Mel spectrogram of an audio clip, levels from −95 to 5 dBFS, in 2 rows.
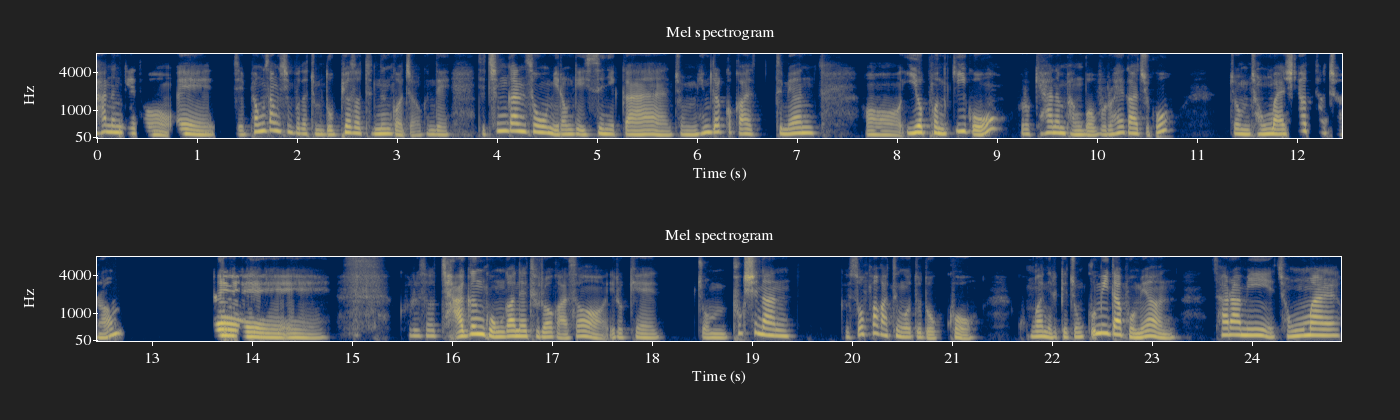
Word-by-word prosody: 하는 225 0 +1
게 185 -3 -8
더 135 -3 -4
예 145 -5 +1 0.2
이제 140 - -9
평상시보다 245 - -1
좀 150 -3 -5
높여서 185 +8 0
듣는 170 -1 0
거죠. 125 -4 -6
근데 145 -1 -5 0.2
이제 150 - -13
층간 270 - +3
소음 220 -6 +2
이런 155 +1 0
게 160 - -3
있으니까 145 -2 -1
좀 140 0 -3
힘들 220 +5 0
것 - - -12
같으면 170 +4 -1 0.5
어 135 -3 -3
이어폰 200 -2 +4
끼고 255 - 0
그렇게 160 0 -9
하는 205 -1 +2
방법으로 145 -2 -3
해 205 +4 0
가지고 215 - -2 0.5
좀 160 -3 0
정말 160 +1 +2
시어터처럼 240 - -4 1.0
예예예. 145 -8 +4 0.7
그래서 200 -2 -7
작은 230 +10 +5
공간에 190 0 +4
들어가서 165 -4 -2
이렇게 140 -1 -5 0.4
좀 140 -1 -4
푹신한 225 - +3 0.4
그 160 - -12
소파 250 - -2
같은 205 -7 -2
것도 155 0 -3
놓고 115 +1 -5 0.4
공간을 180 -2 0
이렇게 155 +1 -4
좀 160 +3 -3
꾸미다 285 - +4
보면 150 - +1 0.3
사람이 225 -6 +3
정말 215 +3 +3
170 Hz, 280 characters per minute, -22 LUFS, 145-215 Hz, 1.0 s, 작은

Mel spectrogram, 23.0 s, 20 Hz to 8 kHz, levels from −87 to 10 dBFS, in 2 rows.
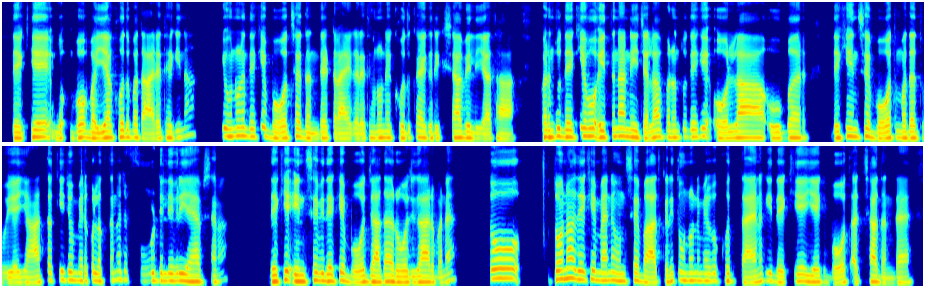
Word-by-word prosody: देखिए 140 +5 +3
वो 120 - -3
वो 135 +2 +4
भैया 125 +3 +4
खुद 145 +2 0
बता 110 -6 0
रहे 115 +2 -1
थे 130 +1 -1
कि 135 - -6
ना 160 +4 -10 0.4
कि - - 0
उन्होंने 170 +2 +2
देखिए 155 +2 -2
बहुत 125 -1 0
से 160 - +1
धंधे 120 -1 -1
ट्राई 110 -2 -1
करे 105 0 -2
थे। 125 - -6
उन्होंने 130 +1 -1
खुद 125 -1 -3
का 135 - +1
एक 125 -1 0
रिक्शा 130 +3 -1
भी 125 -1 +2
लिया 110 -3 -2
था, 105 -2 -3 0.4
परंतु 145 +2 +3
देखिए 145 +2 +1
वो 160 -2 +3
इतना 155 +5 +2
नहीं 145 -3 +2
चला, 125 +4 +1
परंतु 140 0 -4
देखिए 150 +1 -1 0.2
ओला 125 +2 +3 0.2
यूबर 125 +1 -1 0.3
देखिए 125 +6 +1
इनसे 155 0 +1
बहुत 125 +1 +2
मदद 125 -1 +1
हुई 110 0 -3
है। 110 - +1
यहाँ 115 +1 -2
तक 160 -2 -5
कि 175 - -1
जो 165 0 0
मेरे 150 -1 -2
को 155 - -3
लगता 145 +1 -3
है - - -7
ना 175 - -5
जो 170 - -7
फूड 145 +3 -5
डिलीवरी 150 0 +2
ऐप्स 125 -1 -4
है 125 - -4
ना? 135 +6 -13 0.6
देखिए 135 +6 +4
इनसे 135 +4 +2
भी 150 - +2
देखिए 145 +2 +2
बहुत 120 -1 0
ज़्यादा 130 +1 +3
रोज़गार 120 0 +2
बना 115 +4 -5
है। 160 - -9 0.4
तो 200 0 +3 0.4
तो 180 - +4
ना 205 +2 +4
देखिए 175 0 +1
मैंने 155 0 +1
उनसे 145 0 -1
बात 110 0 +2
करी 125 +4 -1
तो 160 - -7
उन्होंने 155 0 -1
मेरे 150 0 -2
को 150 - -3
खुद 150 +2 -4
बताया 115 -4 0
ना 135 - -2
कि 150 0 -4
देखिए 125 +3 -2
ये 130 -2 +2
एक 120 -2 -4
बहुत 110 +5 -2
अच्छा 130 +3 -1
धंधा 105 -2 -5
है 110 +1 -4
130 Hz, 235 wpm, -21 LUFS, 120-150 Hz, 0.6 s, वो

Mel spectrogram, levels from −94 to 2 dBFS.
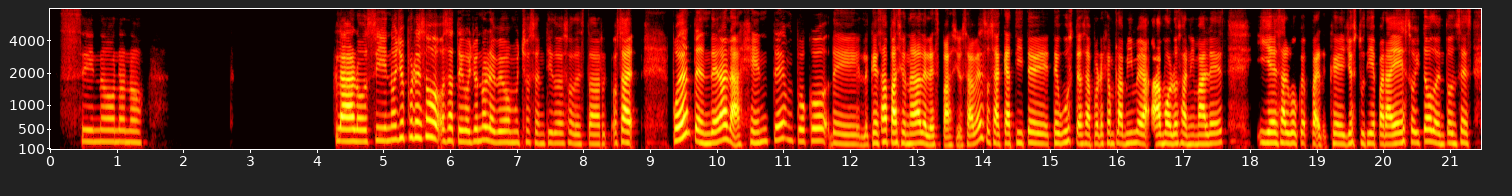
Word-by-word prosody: Sí, 245 -1 -11
no, 240 0 -7
no, 240 0 -7
no. 230 -1 -8 2.9
Claro, 250 -1 +5
sí, 265 +2 -6
no, 280 +2 -3
yo 315 +2 -1
por 335 0 -2
eso, 330 -1 +3
o - - -3
sea, 260 0 -1
te 250 - -5
digo, 240 -1 -1
yo 250 +2 -3
no 275 +2 -3
le 250 -4 -1
veo 230 0 -3
mucho 225 +1 -10
sentido 215 -1 -9
a 210 - -6
eso 215 +1 -10
de 195 - -7
estar 195 0 -6
o 215 - -10
sea, 225 -1 +4 0.5
puedo 290 +7 +8
entender 230 - +1
a 290 +2 +9
la 190 - +4
gente 250 +8 -4
un 275 -4 -14
poco 260 +1 -2
de 195 -4 -7
que 215 - 0
es 215 - -3
apasionada 215 -3 +5
del 205 -4 +1
espacio, 175 -1 -1
¿sabes? 195 - -1
O 235 - -6
sea, 215 -3 +2
que 205 +1 +1
a - - +1
ti 215 -2 -8
te 205 -3 -1
te 215 - -2
guste. 230 +3 -4
O 195 - 0
sea, 195 -2 0
por 200 0 -5
ejemplo, 205 +1 -2
a 200 - +2
mí 210 +2 -7
me 215 -2 -1 0.2
amo 200 +2 +5
los 205 +2 -2
animales, 195 +3 0 0.4
y 220 -1 -3
es 220 0 0
algo 215 -1 +1
que 210 -1 -6
par 210 - -2
que 200 -2 -3
yo 205 - -2
estudié 210 -1 -6
para 195 -1 +2
eso 225 +3 0
y 220 - -7
todo. 245 0 0
Entonces, 210 +1 -5
220 Hz, 200 wpm, -23 LUFS, 200-245 Hz, 2.9 s, a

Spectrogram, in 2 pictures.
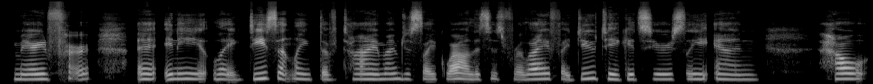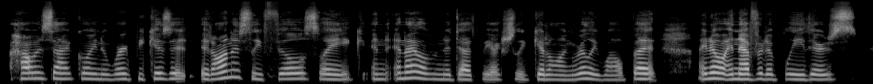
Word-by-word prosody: married 240 0 +1
for 225 +2 -1 0.5
a 245 0 0
any, 250 +2 -2
like, 235 -2 -5
decent 265 0 +6
length 245 -2 -6
of 225 - -7
time, 245 0 -1
I'm 250 +1 -3
just 245 -2 +5
like, 120 -1 -6
"Wow, 130 0 +3
this 120 +3 +2
is 135 -2 -3
for - - -9
life, 245 +2 0
I - - -7
do 255 +6 -4
take 240 -2 -3
it 235 -1 -3
seriously, 240 0 +3
and 225 -2 -6 0.6
how 255 - +2 0.2
how 265 +1 +3
is 270 -2 +4
that 260 -2 -1
going 255 -1 -4
to 235 - -7
work?" 245 +1 -3
Because 260 +1 -1
it 265 - -3
it 240 -1 -2
honestly 280 -2 +2
feels 255 +2 0
like 235 -1 -3
and 245 0 -7
and 275 +1 0
I 295 +1 +4
love 260 -3 -1
him 235 - -9
to 230 - -4
death, 220 0 -1
we 115 - -7
actually 115 +1 -2
get 235 - 0
along 220 -1 -6
really 255 -2 -1
well, 215 0 -9
but 255 0 +4 0.4
I 255 - -1
know 270 0 +6
inevitably 235 -1 +3
there's, 230 0 +4
245 Hz, 185 wpm, -26 LUFS, 230-255 Hz, 0.6 s, decent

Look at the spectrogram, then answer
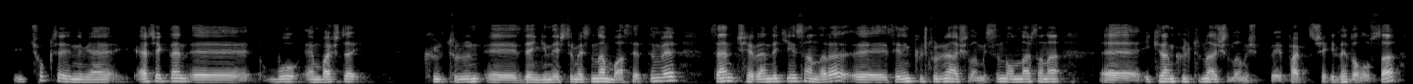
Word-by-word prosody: İii, 125 - -8
çok 185 +6 -9
sevindim, 125 -6 +1
yani, 115 +2 -2
gerçekten, 140 +3 +2
eee, 110 -2 +1
bu 125 +2 -1
en 120 0 0
başta 125 +1 +2 0.7
kültürün, 125 +1 -1
eee, 105 -2 +1
zenginleştirmesinden 120 +4 +2
bahsettin 110 +7 -2
ve 180 +2 +3 0.3
sen 150 +1 +3
çevrendeki 135 +1 +1
insanlara, 145 0 +2
eee, 110 -1 +2
senin 125 +5 +2
kültürünü 135 0 0
aşılamışsın. 105 -1 -1
Onlar 125 0 +2
sana, 130 0 -1 0.4
eee, 105 -2 +2
ikram 135 +2 +2
kültürünü 135 0 -1
aşılamış 105 -3 -4
be - - -3
farklı 105 -1 -2
şekilde 115 +2 -2
de - - +3
olsa. 100 0 +1
125 Hz, 135 wpm, -23 LUFS, 110-135 Hz, 0.7 s, ve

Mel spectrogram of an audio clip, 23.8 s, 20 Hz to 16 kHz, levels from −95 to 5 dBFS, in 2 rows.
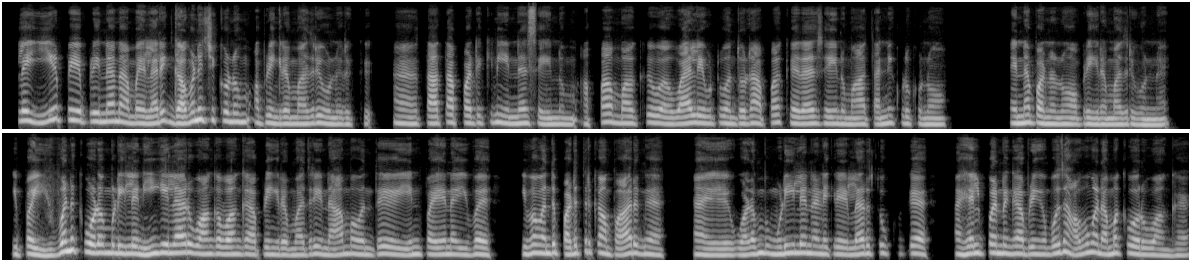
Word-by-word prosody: இல்ல 275 - +2 0.2
ஈர்ப்பு 295 0 0
எப்படின்னா? 250 0 0
நம்ம 200 -2 0
எல்லாரையும் 205 +4 +1
கவனிச்சுக்கணும் 260 +1 +3
அப்டிங்கிற 190 -2 -1
மாரி 185 +3 -1
ஒண்ணு 175 -1 -1
இருக்கு. 165 -2 -9 0.3
அ - - -2 0.3
தாத்தா, 195 +3 0
பாட்டிக்குன்னு 210 +2 -3
என்ன 190 +1 +1
செய்யணும்? 175 -1 -2
அப்பா 200 +8 -6
அம்மாக்கு, 200 0 -3
வே 200 - +1 0.2
வேலைய 205 +2 +2
வுட்டு 195 +2 -8
வந்த 190 0 -2
உடனே, 200 +2 -1
அப்பாக்கு 215 0 -7
எதாவது 190 +1 +1
செய்யணுமா, 180 -2 -1 0.2
தண்ணி 185 +4 -1
கொடுக்கணும். 170 -3 -4 0.7
என்ன 200 +2 +3
பண்ணணும்? 180 -3 +1
அப்டிங்கிற 170 0 -2
மாரி 170 +1 -2
ஒண்ணு. 155 0 0 0.4
இப்ப 195 +3 -6 0.2
இவனுக்கு 280 - +5
உடம்பு 235 0 +4
முடியல, 220 -2 +3
நீங்க 225 +5 +4
எல்லாரும் 240 0 +4
வாங்க! 205 +1 +1
வாங்க! 200 0 +1
அப்டிங்கற 190 -1 -2
மாதிரி, 190 +4 -2
நாம 200 +4 0
வந்து 190 +3 -2 0.3
என் 200 0 0
பையன, 195 0 +1
"இவ 185 - -3 0.5
இவன் 235 +3 +3
வந்து 230 +2 +3
படுத்துருக்கான் 220 0 0
பாருங்க, 205 +1 +1 0.5
அ - - +1 0.4
உடம்பு 205 +6 +2
முடியலன்னு 230 +2 +2
நினைக்கிறேன், 200 -2 -1
எல்லாரும் 205 +3 -1
தூக்குங்க, 215 -1 -8 0.5
ஹெல்ப் 220 +1 +1
பண்ணுங்க" 225 -3 +2
அப்படிங்கும்போது 205 +4 0
அவங்க 245 +7 +1
நமக்கு 225 +2 -1
வருவாங்க. 180 -5 -2
200 Hz, 160 wpm, -23 LUFS, 185-225 Hz, 0.7 s, இவனுக்கு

